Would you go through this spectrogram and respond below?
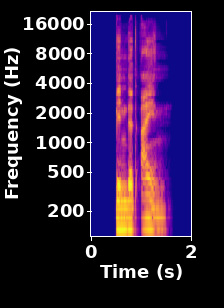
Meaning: inflection of einbinden: 1. third-person singular present 2. second-person plural present 3. second-person plural subjunctive I 4. plural imperative
- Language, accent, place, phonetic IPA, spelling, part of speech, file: German, Germany, Berlin, [ˌbɪndət ˈaɪ̯n], bindet ein, verb, De-bindet ein.ogg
